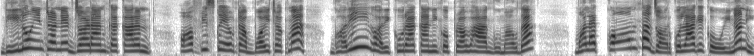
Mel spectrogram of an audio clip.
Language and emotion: Nepali, angry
